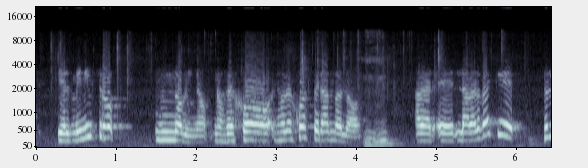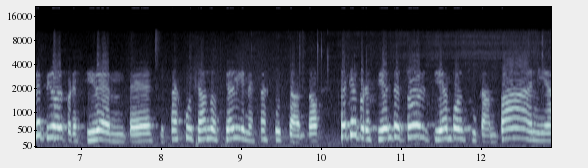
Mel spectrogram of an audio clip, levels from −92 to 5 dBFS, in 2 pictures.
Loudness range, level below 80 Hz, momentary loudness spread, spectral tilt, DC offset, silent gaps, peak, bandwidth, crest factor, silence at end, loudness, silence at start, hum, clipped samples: 2 LU; -58 dBFS; 8 LU; -7 dB/octave; under 0.1%; none; -4 dBFS; 7.8 kHz; 14 dB; 0 s; -17 LUFS; 0.25 s; none; under 0.1%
